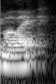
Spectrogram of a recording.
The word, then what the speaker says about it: Malek: my mind M Terry mik I'm guessing I'm pronouncing your name right right that's right Malik Mal okay Malik Mr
